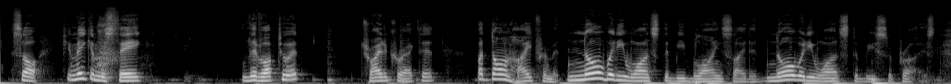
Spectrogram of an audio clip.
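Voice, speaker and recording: A man with a high pitch and a dark, mellow tone talks with lively intonation. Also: moderate pace. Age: 70s. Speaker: real estate executive. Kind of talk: interview conversation. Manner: halting.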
